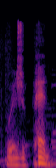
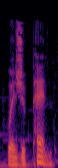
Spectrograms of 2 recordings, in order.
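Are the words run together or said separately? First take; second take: run together; run together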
